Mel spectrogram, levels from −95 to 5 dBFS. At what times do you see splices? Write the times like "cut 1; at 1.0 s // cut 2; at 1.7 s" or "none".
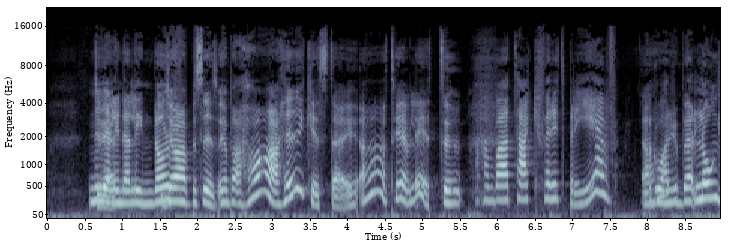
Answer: none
